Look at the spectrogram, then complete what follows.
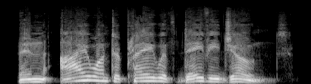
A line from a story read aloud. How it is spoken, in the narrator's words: Will said loudly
